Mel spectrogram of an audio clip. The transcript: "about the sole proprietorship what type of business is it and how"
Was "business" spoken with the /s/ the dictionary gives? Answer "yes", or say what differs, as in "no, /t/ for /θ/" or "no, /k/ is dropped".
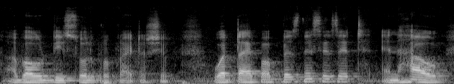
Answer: yes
